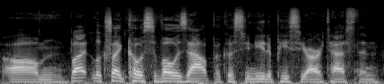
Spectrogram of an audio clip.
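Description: Walking around a hilltop fortress in a city, a male travel vlogger chats casually to camera and thinks aloud with fillers. His voice is medium-pitched, fairly even in intonation, and moderately paced.

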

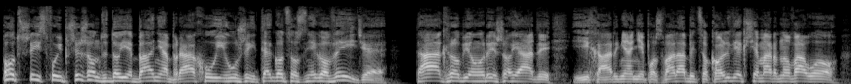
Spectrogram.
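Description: A man reading an audiobook voices a mocking veteran soldier, raised in pitch and contemptuous in tone. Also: moderate pace, hardly any pauses, pushed and bright, no echo, clean studio sound. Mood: scornful. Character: scornful, wisecracking veteran male soldier.

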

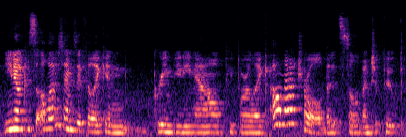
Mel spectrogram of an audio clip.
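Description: A woman makeup artist chatting and telling stories while doing someone's makeup, giving gentle directions and laughing often. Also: lowish voice, lively intonation, fast talker. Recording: echoey room with faint noise.

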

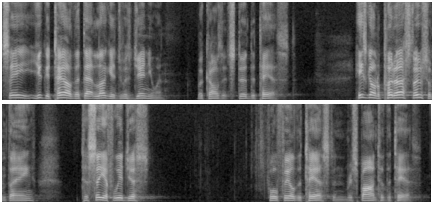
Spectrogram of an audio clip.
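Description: A man's voice: on the high side, animated, slow, pauses often, darkish tone. A middle-aged man preaching a revival sermon in a conversational, folksy storytelling way from a church stage. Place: large church sanctuary, on stage. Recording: reverberant church hall sound.

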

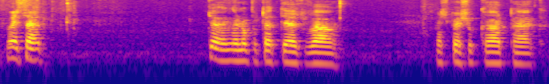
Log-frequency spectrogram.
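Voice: medium pitch, measured pace, a little mellow. A channel host giving casual, joking commentary while opening cards indoors, humming little sound effects between cards.

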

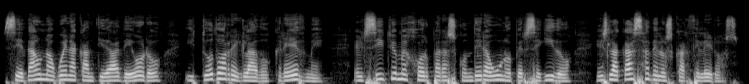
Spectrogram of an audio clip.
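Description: A woman's voice: mid-range voice, a little fast, warm tone, dry recording, clean studio sound, natural voice. Woman voicing a shrewd, self-assured apostle man, persuasive, storybook reading. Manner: confident, persuasive.

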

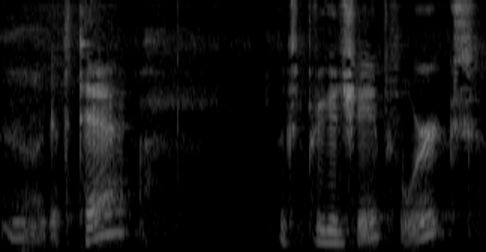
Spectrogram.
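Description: A hobbyist restoring an old snowmobile shows it off in his garage workshop, filming a casual, rambling walkaround on a handheld phone. His high voice is expressive with vocal fry and a breathy edge, and at a moderate pace he speaks plainly, often saying "like I say."

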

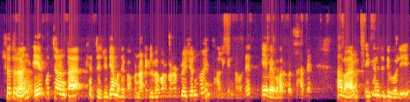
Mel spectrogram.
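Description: A man's voice: mid-range voice, slight background noise. A man teaching English grammar in a video lecture, explaining step by step and asking the class rhetorical questions. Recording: long reverb of a hall.

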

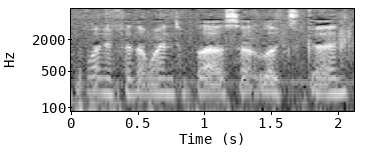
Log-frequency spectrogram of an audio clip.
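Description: A young woman vlogs casually at home on a handheld phone, and the recording is noisy. Her fairly low voice is monotone, a little fast and marked by vocal fry, and her manner is wry, joking and offhand.

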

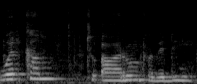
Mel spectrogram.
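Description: A young Kenyan woman with a chatty, excitable manner, talking straight to viewers as a travel vlogger. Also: medium pitch, moderate pace, slightly rough. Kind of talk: casual travel vlog narration. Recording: distant mic with loud road and outdoor noise.

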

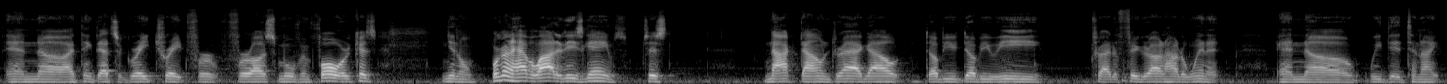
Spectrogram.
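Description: A man's voice: medium pitch, flat delivery, measured pace, clear, resonant tone. Forties guy coaching, talking earnest and emphatic at a press conference, table mic, keeps repeating himself mid-thought. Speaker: head basketball coach. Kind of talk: postgame press conference answers. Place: indoor press room at a table. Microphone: table mic on a stand.

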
